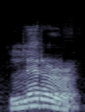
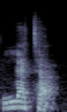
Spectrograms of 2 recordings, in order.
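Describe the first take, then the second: First: It is said in the listeners' local accent. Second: It is said in the speaker's own accent. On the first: The speaker adapts so locals understand. "You end up adjusting and saying, no, I mean letter" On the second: This is how the speaker first said it. "instead of letter"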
